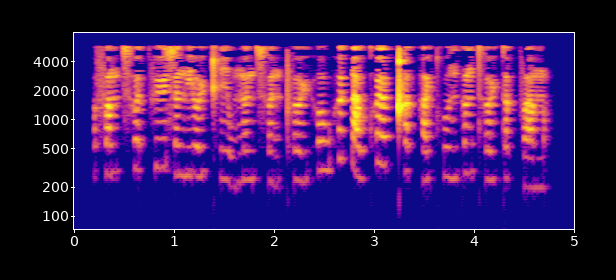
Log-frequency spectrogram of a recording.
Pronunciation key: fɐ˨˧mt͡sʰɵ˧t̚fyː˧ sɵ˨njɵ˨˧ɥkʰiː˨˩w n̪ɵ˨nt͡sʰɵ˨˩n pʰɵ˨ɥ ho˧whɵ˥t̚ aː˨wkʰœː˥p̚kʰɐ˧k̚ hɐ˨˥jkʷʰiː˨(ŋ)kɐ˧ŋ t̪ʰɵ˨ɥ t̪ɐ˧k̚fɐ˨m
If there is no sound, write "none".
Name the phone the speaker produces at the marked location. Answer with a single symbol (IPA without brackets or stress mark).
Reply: ŋ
